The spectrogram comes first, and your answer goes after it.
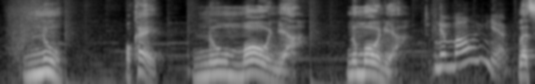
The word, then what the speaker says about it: pneumonia: Pneumonia. Okay, on dit pneumonia. Pneumonia. That's great. Pneumonia. You can try it. Ou capable essayer. On nous fait en même temps. Pneumonia. Pneumonia. Accent sous deuxième syllabe là.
